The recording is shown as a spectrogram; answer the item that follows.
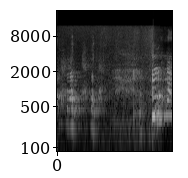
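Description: A woman laughing hard in repeated bursts, trailing off into a quieter breathy stretch in the second half, with loud laughter breaking out again near the end.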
